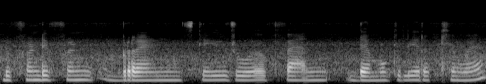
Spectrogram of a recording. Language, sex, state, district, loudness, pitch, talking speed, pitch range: Hindi, female, Punjab, Pathankot, -22 LUFS, 200 Hz, 160 wpm, 195-205 Hz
